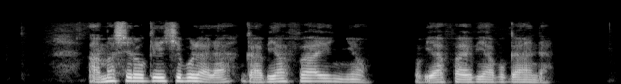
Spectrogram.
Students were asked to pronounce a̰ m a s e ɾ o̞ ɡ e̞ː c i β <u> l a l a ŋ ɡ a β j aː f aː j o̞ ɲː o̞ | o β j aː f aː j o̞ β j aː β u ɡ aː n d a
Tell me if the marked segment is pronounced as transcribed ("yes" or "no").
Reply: yes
